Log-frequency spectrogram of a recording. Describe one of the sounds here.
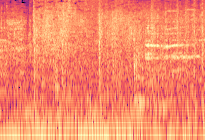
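A fireball explodes with a loud roar.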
